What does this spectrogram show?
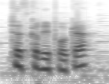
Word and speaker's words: Tezcatlipoca: Or Tezcatlipoca.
